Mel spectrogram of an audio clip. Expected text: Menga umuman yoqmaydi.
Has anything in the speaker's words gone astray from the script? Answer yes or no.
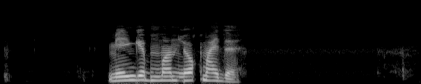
no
